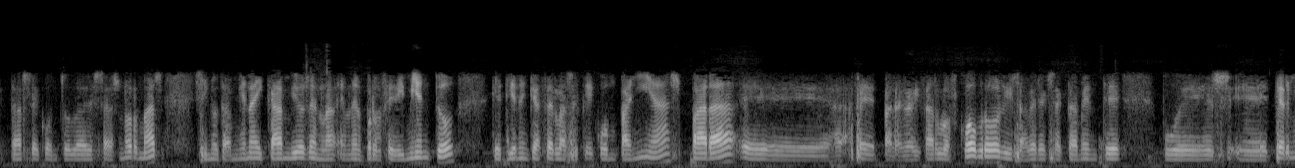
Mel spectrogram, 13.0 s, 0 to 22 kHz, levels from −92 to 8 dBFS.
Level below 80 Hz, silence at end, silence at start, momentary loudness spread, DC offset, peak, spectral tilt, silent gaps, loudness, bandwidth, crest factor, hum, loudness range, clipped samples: -68 dBFS; 0 s; 0.1 s; 12 LU; under 0.1%; -8 dBFS; -5.5 dB/octave; none; -31 LUFS; 7.2 kHz; 22 dB; none; 3 LU; under 0.1%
